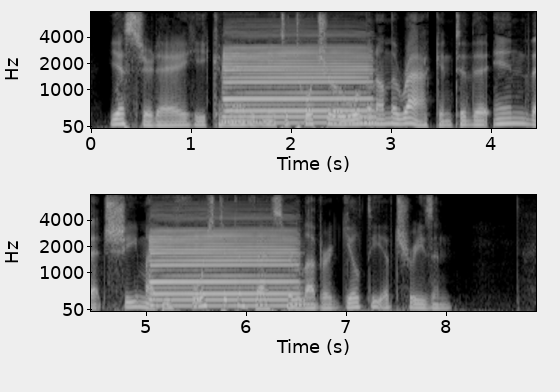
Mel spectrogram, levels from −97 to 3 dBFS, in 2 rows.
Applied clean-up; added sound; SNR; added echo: none; Wind instrument, woodwind instrument; -2 dB; none.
